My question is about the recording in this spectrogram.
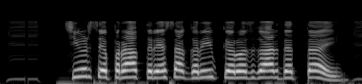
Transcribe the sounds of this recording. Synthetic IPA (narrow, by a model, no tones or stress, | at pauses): t͡ʃiɽsepɾap̚t̪ɾesaɡəɾib̚keɾod͡ʒɡaɾd̪et̪əj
